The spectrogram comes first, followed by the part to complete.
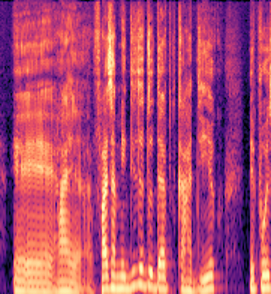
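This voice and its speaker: A man speaks with a strong Paraíba accent at a very slow pace. His tone is dark and mellow. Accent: strong Paraíba northeastern. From Paraíba, Brazilian Northeast. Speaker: cardiologist. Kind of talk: interview.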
